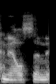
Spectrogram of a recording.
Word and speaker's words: Knelsen: The K in, it's not like the K in Knife. – It's yeah. Knelsen. It's mm.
